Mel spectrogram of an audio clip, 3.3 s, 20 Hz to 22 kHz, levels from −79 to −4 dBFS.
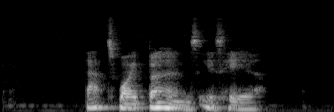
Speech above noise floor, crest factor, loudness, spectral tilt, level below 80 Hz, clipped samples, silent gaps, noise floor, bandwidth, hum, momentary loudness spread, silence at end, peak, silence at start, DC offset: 42 dB; 18 dB; -27 LUFS; -6.5 dB/octave; -60 dBFS; under 0.1%; none; -68 dBFS; 10 kHz; none; 14 LU; 0.75 s; -10 dBFS; 0.85 s; under 0.1%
